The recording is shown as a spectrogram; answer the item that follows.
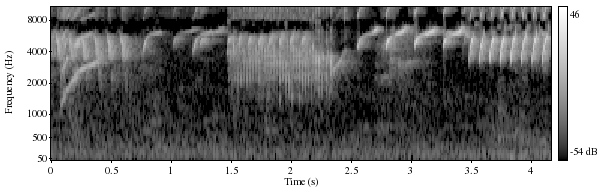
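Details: Canary singing a long-duration song: rising whistled slurs, a steady buzzy held note, then rapid clear repeated trills speeding up near the end, with a faint low background hum.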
